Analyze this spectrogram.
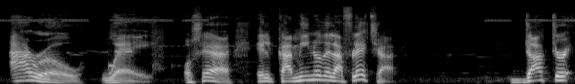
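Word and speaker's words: Arroway: Dr. Arrowway, not Halloway like Virginia Wolf's novel, which we were celebrating today, the publishing of. No, this is Arrowway.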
